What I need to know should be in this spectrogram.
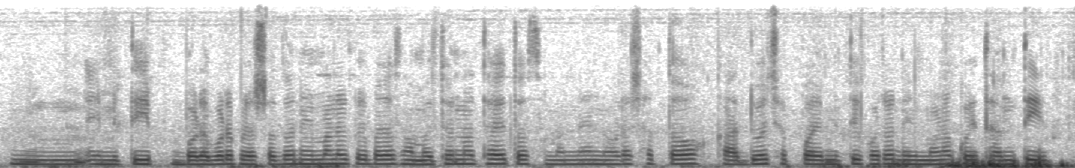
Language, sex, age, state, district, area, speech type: Odia, female, 18-30, Odisha, Subarnapur, urban, spontaneous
